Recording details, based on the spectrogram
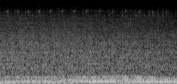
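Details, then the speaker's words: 2018 Dodge Charger Pursuit V8 after intake and exhaust mods, revving stationary: deep strong roar with an open intake note; no knocks, ticks or misfires; sounds better. "That definitely opened it up. Dude, does it still hit 4K RPMs? Is that where it's Yeah, I guess that's where it's limited to, but it sounds a lot better up front and then out back. I think it makes the exhaust a little louder."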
